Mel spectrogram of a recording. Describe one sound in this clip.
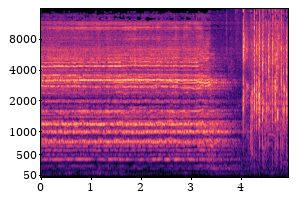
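A choir sings a long held chord that fades out.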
